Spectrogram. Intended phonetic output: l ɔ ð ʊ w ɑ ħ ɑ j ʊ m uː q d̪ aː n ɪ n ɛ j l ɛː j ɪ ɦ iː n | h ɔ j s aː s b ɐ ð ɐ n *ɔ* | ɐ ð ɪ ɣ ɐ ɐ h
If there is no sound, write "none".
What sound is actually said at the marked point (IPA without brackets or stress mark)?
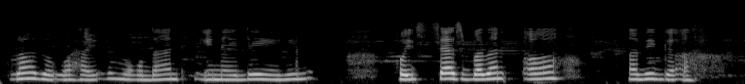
ɔː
